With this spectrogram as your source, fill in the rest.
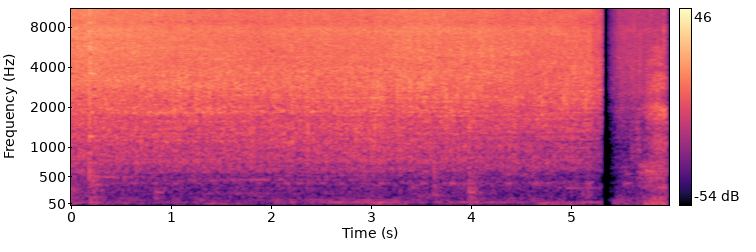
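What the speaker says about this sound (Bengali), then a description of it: "আর আগে পেঁপেটা ভালো করে ভেজে নেব," Papaya pieces fry in a pan in a village kitchen with a loud, continuous sizzling hiss that holds steady throughout, broken by one brief dropout near the end.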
